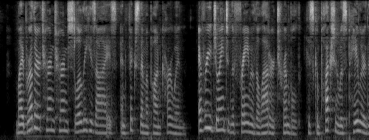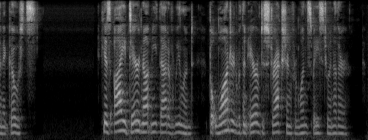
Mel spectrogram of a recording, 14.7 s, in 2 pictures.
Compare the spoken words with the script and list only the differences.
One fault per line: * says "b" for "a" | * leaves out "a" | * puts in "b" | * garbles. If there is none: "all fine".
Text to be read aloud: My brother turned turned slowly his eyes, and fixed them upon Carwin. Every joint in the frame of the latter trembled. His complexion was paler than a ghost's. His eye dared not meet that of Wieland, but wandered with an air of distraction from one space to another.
all fine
